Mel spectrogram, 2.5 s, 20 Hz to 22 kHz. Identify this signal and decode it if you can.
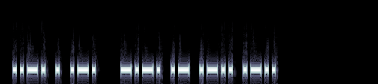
Morse code, heard as a keyed tone, about 66 wpm, spaced as for 58 wpm, 700 Hz. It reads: FER CALL
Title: Speed-Racing Common QSO Phrases - 50wpm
